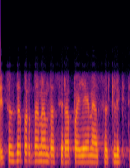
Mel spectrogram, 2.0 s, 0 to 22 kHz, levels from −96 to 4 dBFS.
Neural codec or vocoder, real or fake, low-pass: none; real; 7.2 kHz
